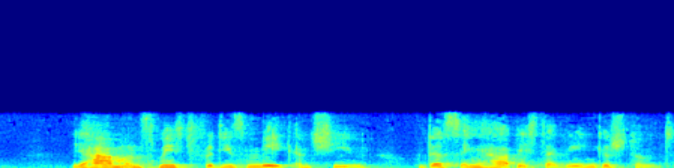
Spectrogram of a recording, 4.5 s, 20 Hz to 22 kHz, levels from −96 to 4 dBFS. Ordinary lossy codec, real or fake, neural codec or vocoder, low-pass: none; fake; codec, 16 kHz, 1.1 kbps, Voila-Tokenizer; 7.2 kHz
